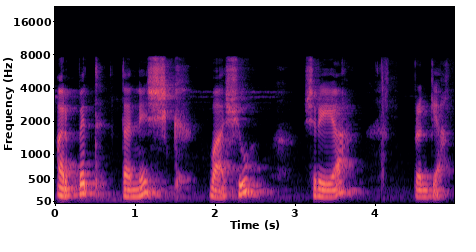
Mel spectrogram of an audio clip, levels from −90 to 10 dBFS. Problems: none marked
